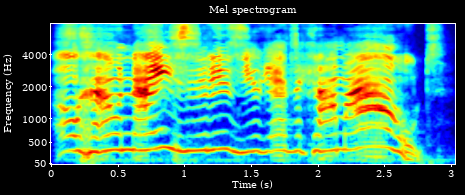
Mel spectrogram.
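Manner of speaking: very high, loud, slow condescending coo; mocking sweet stranger. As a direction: gush at him like a patronizing passerby. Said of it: "imitates strangers".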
